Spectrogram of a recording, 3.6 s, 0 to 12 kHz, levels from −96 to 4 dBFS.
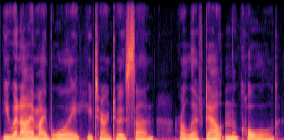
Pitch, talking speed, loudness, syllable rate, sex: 185 Hz, 270 wpm, -16 LUFS, 5.8 syllables/s, female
